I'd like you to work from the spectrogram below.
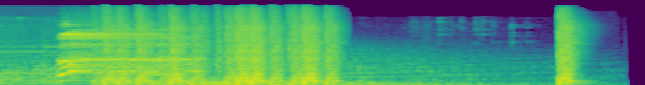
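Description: Machine-gun fire in an audio-drama raid: a dense, loud rattle of rapid shots lasting about two seconds, then a pause and one sharp single shot before fading out.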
